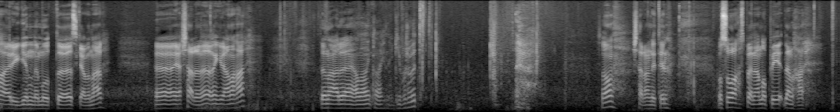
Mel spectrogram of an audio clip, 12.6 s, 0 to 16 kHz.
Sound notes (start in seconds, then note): 6.2 crack; 7.6 eeeehh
